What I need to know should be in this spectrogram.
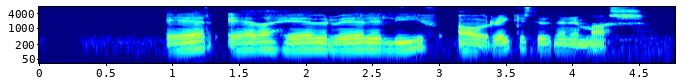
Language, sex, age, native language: Icelandic, male, 20-29, Icelandic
